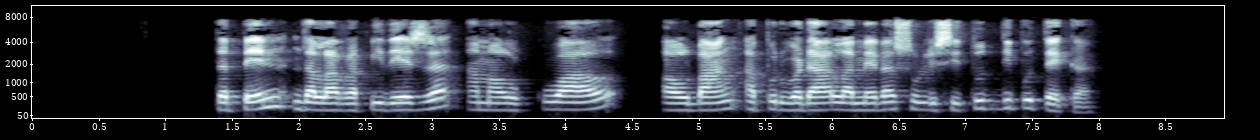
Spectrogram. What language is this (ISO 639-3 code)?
cat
